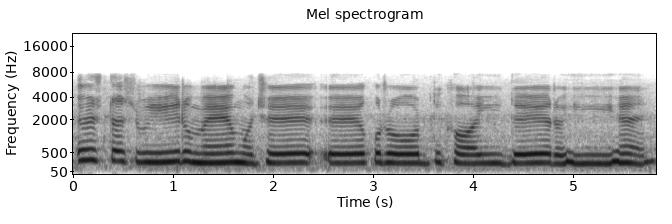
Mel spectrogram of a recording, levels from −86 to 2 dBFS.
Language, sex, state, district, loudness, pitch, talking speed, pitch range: Hindi, female, Madhya Pradesh, Katni, -11 LUFS, 235 Hz, 105 wpm, 230-250 Hz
